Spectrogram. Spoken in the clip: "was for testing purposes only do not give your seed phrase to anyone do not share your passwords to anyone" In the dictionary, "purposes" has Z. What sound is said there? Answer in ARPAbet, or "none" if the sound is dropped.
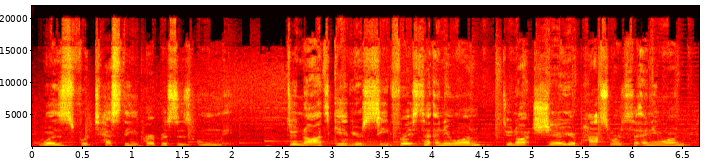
Z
